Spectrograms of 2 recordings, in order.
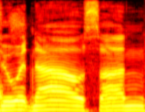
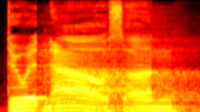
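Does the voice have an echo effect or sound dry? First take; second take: dry; echo. First: The voice sounds dry, without an echo. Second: The voice has a booming echo effect. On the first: The order sounds ordinary and less commanding. The speaker calls it wrong. "Is nowhere near as effective as" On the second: The order sounds godlike and more commanding. The speaker calls it right. "my voice Echoed"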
